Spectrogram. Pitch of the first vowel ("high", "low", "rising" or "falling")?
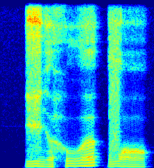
low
